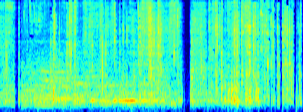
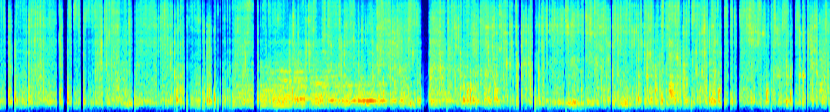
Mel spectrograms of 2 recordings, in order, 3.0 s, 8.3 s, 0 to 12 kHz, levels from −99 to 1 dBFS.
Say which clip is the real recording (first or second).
first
